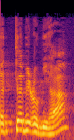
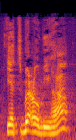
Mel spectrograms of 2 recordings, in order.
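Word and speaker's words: يتبع: യത്തബിഉ ബിഹ എന്നും രണ്ട് ഉച്ചാരണ രീതിയുണ്ട്. ഒന്നുകിൽ യത്തബിഉ ബിഹ, ഷദ്ദ് കൊടുത്തിട്ട് വായിക്കുക, യത്ബഉ ബിഹ, രണ്ടും ഒരേ അർത്ഥമാണ്.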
